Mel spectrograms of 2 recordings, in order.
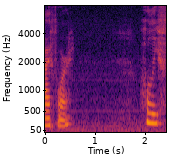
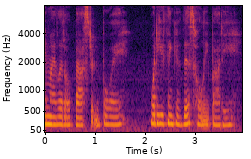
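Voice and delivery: normal talking voice

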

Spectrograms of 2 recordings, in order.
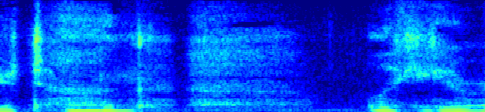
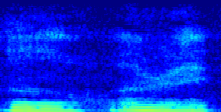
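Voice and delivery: ordinary talk, nothing marked

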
